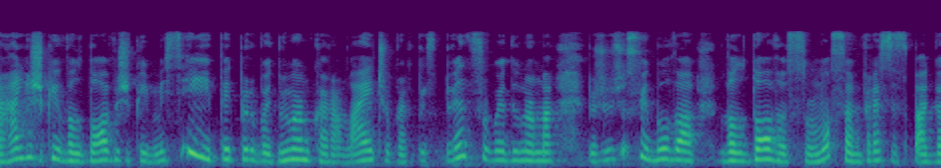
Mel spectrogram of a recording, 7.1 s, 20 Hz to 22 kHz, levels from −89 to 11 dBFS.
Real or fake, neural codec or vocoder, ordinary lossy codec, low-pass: fake; autoencoder, 22.05 kHz, a latent of 192 numbers a frame, VITS, trained on one speaker; Opus, 64 kbps; 9.9 kHz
